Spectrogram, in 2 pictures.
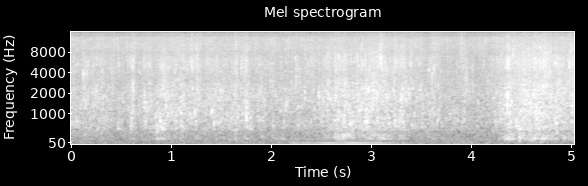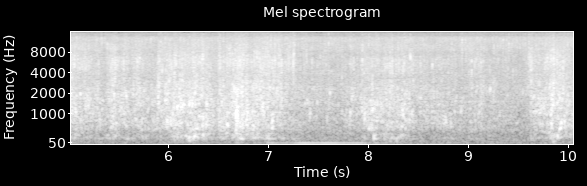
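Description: River water splashing and churning around a wildebeest struggling in the flooded river, swelling and easing several times and loudest about halfway through.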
